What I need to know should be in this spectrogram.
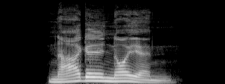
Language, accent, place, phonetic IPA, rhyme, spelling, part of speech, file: German, Germany, Berlin, [ˈnaːɡl̩ˈnɔɪ̯ən], -ɔɪ̯ən, nagelneuen, adjective, De-nagelneuen.ogg
- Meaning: inflection of nagelneu: 1. strong genitive masculine/neuter singular 2. weak/mixed genitive/dative all-gender singular 3. strong/weak/mixed accusative masculine singular 4. strong dative plural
